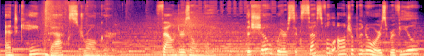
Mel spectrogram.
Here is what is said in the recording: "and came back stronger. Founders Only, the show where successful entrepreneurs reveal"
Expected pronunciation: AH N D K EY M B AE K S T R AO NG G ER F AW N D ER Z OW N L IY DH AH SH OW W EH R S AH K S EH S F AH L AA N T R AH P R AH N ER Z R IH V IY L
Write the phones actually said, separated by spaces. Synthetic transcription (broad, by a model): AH N K EY M B AE K S T R AO NG G ER F AW N D ER Z OW N L IY DH AH SH OW W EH R S AH K S EH S F AH L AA N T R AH P R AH N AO Z R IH V IY L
